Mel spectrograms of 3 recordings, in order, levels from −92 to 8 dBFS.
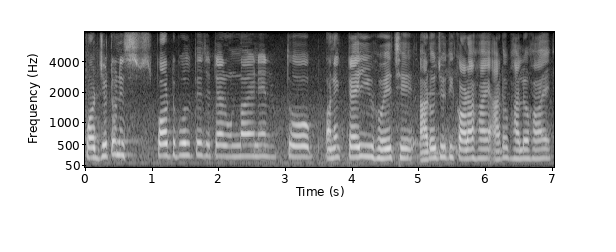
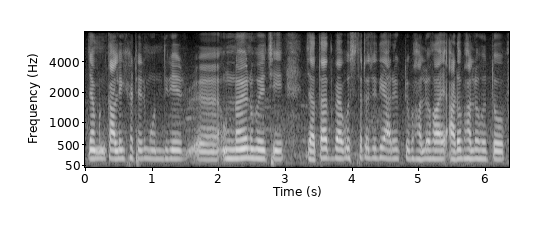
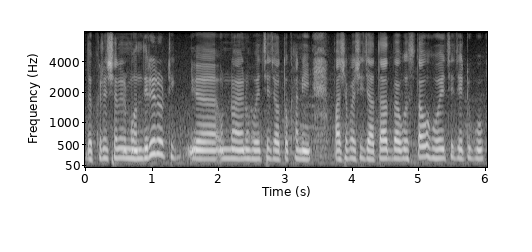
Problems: continuous background conversations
